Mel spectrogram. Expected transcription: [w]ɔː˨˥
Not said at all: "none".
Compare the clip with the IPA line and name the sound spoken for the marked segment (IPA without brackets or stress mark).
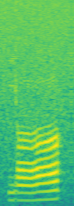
j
